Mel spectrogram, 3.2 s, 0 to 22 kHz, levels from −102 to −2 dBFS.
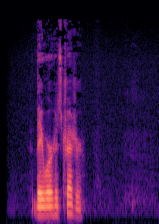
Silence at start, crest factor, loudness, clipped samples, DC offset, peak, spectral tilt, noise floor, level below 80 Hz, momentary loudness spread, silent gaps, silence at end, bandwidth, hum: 0.65 s; 20 dB; -26 LUFS; under 0.1%; under 0.1%; -10 dBFS; -5 dB/octave; -71 dBFS; -76 dBFS; 12 LU; none; 1.55 s; 16 kHz; none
